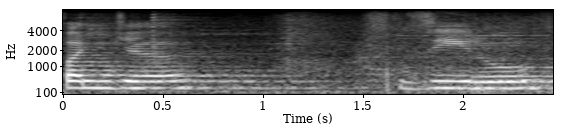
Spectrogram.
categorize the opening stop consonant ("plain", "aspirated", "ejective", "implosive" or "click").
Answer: plain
